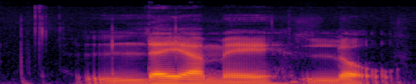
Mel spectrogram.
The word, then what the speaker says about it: léamelo: The stress is on the le or is it on the a? Well, it falls on, if it ends with a vowel, which it does, it falls on the next last syllable. Le. Léamelo.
